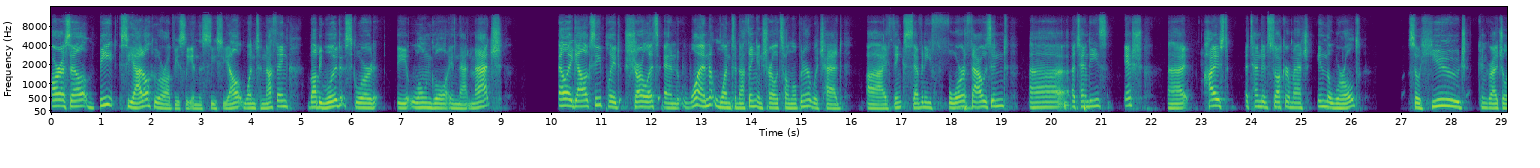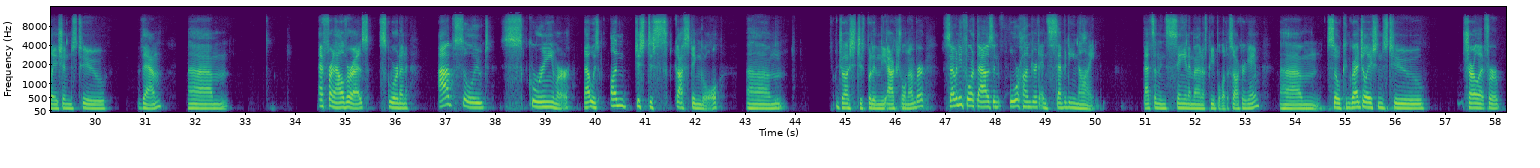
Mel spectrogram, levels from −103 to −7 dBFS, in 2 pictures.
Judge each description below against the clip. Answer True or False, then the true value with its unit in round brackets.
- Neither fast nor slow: False (100 wpm)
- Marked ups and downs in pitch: False (4.4 semitones)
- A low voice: False (165 Hz)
